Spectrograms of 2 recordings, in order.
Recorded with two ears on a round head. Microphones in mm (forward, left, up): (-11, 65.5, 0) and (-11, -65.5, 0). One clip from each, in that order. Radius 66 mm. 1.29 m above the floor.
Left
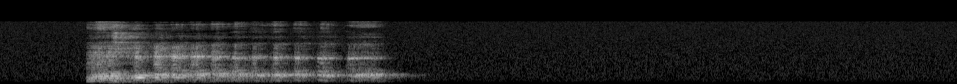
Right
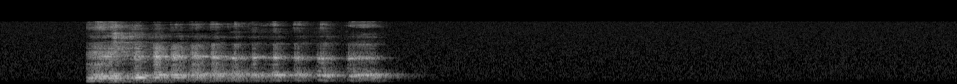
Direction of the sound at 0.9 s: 30° right (ahead or behind).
